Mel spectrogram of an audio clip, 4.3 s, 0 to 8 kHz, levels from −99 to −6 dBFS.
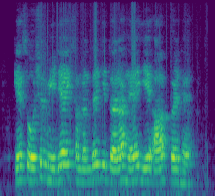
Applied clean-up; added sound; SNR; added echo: neural separator model SepFormer DNS4.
